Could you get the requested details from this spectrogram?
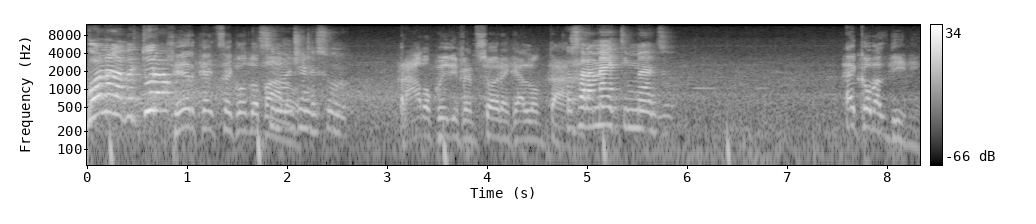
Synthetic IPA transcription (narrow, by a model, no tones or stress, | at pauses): bwɔːnalapert̪uːɾat͡ʃerkailsekond̪ospainont͡ʃɛnːesːuːno | b̥ɾaːvokwid̪ifensoːɾek̟ealːont̪a̰nkɔsalamɛt̪ːimːɛd̪zːo | ɛkːobald̪iːni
